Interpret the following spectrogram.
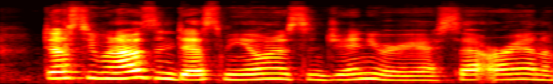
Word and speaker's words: Des Moines: Moines, end up being Des Moines? That is not a me problem. That's a world problem. How is DES duh? Name one other example where something S in the S is silent.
